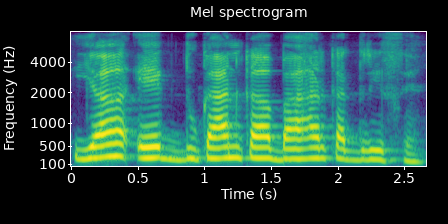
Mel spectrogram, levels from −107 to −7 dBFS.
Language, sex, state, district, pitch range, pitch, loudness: Hindi, female, Jharkhand, Garhwa, 210-240 Hz, 230 Hz, -12 LUFS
